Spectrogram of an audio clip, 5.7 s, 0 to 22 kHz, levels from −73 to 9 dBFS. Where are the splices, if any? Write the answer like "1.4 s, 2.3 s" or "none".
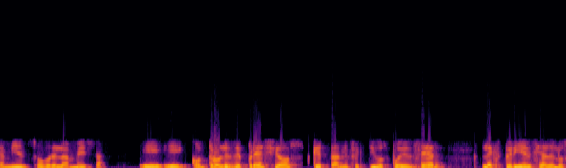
3.0 s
